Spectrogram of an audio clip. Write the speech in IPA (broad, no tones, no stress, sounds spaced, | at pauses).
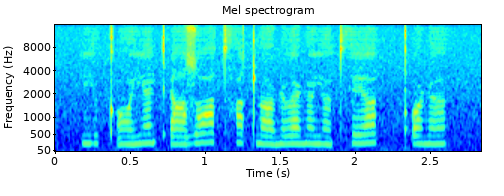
j ʉ kʼ ɔ̃ j ɛ̃ kʼ e zˤ ʉ ɐ̯ t̪ʰ ɛ tˤ ɳ ʉ ɳ ɵ ɐ̯ ɳ ə̃ j ə̃ t̪ʰ e ɐ̯ | kʼ ɔ ɳ ə̃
